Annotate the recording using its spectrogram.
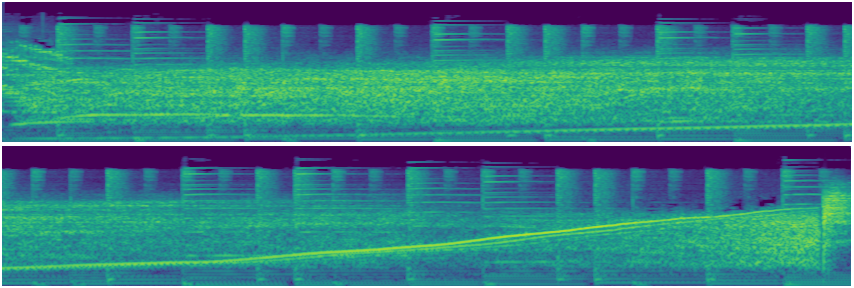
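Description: Children's song backing music with a cartoon sound effect on top: a hissing whistle that climbs steadily in pitch, low to high, over about eight seconds.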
